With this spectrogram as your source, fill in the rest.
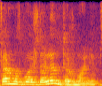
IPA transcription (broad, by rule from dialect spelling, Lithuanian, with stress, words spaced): ˈfʲɛrmoːs ˈbʊʋɐ ɪʒdɐˈlʲɪntɐs ʒmoːˈnʲɪms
